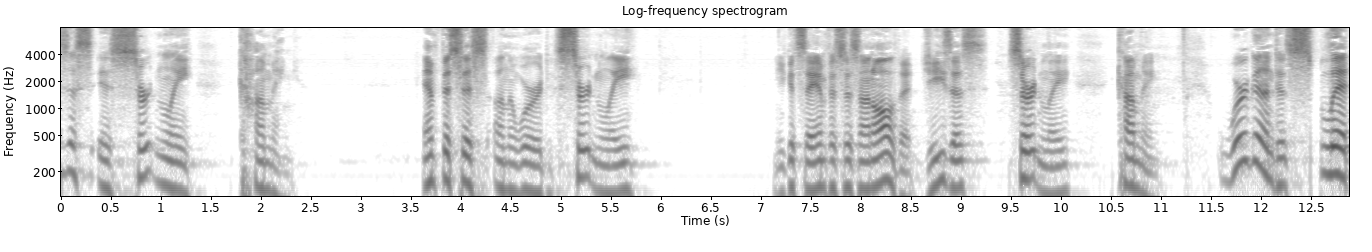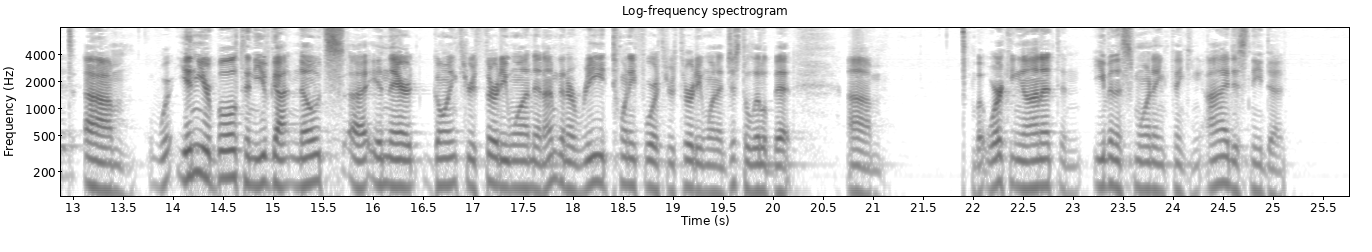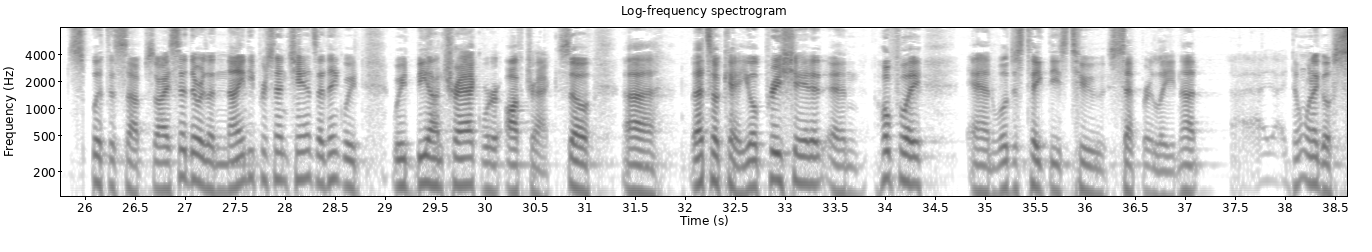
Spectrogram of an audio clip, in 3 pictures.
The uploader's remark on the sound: Recorded live at Bethany Bible Church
